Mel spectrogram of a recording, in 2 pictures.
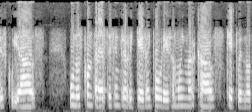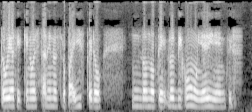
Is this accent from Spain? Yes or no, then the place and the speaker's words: no; Colombia; es un mundo completamente, pues, completamente nuevo para uno como colombiana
